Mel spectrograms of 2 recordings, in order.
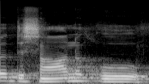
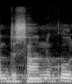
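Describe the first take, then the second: First: ਦਿਸਾਨ ਕੋ slow, with ਕੋ set apart; ਦਿਸਾਨ ਕੋ as two clearly divided words; words kept separate. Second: ਦਿਸਾਨ ਕੋ joined as one word; ਦਿਸਾਨ ਕੋ merged as a counterexample; words run together. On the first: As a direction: say ਦਿਸਾਨ, then a distinct ਕੋ. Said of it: "ਲਹਿਦਾ ਲਹਿਦਾ ਵੱਖਰਾ ਕਰਕੇ ਬੋਲਣਾ". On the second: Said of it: "ਦਿਸਾਨ ਕੋ ਨਹੀਂ ਬੋਲਣਾ". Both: Shown as a demonstration.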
